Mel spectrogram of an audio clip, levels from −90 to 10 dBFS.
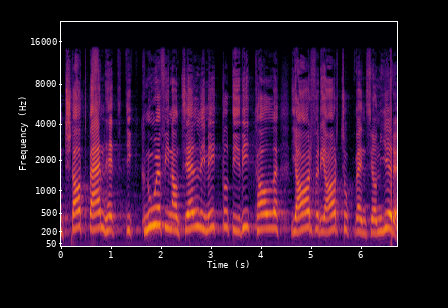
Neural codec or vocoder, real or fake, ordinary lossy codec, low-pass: none; real; none; 14.4 kHz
